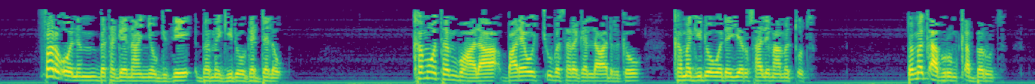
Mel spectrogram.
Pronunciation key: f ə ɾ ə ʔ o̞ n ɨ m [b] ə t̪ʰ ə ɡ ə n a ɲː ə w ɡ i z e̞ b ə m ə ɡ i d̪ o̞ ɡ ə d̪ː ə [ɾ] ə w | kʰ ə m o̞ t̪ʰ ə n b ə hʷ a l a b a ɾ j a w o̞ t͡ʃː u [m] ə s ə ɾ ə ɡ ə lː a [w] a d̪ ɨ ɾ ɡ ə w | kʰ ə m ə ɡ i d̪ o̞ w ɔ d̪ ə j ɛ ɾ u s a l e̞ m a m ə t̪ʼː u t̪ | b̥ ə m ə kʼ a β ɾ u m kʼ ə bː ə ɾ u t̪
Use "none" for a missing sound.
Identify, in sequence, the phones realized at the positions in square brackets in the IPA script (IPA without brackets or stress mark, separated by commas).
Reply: b, l, b, w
